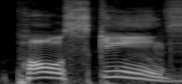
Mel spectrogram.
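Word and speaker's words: Paul Skenes: going free coffee uh Paul schemes is how you say his name the Pirates number one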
